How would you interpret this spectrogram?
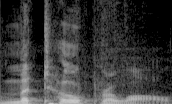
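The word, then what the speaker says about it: metoprolol: There's a medication called mytopralol. That's how it's pronounced.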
